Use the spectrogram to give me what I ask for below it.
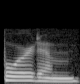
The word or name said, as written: boredom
